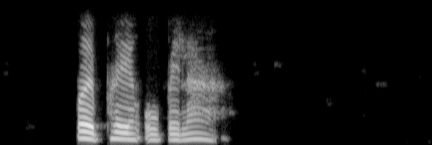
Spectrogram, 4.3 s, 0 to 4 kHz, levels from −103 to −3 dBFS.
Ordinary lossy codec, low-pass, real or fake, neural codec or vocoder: none; 3.6 kHz; real; none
